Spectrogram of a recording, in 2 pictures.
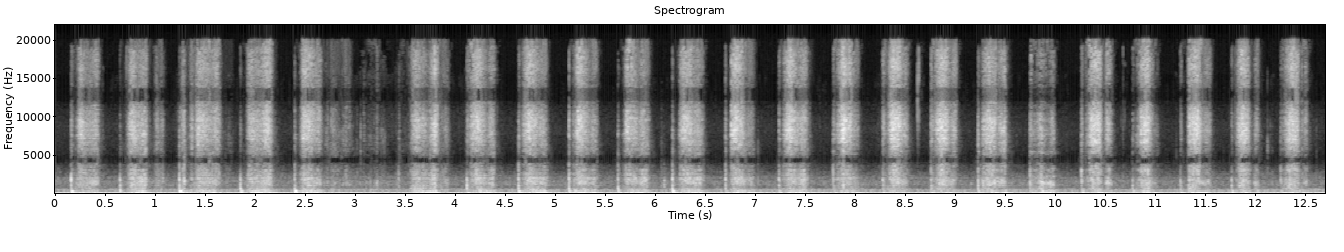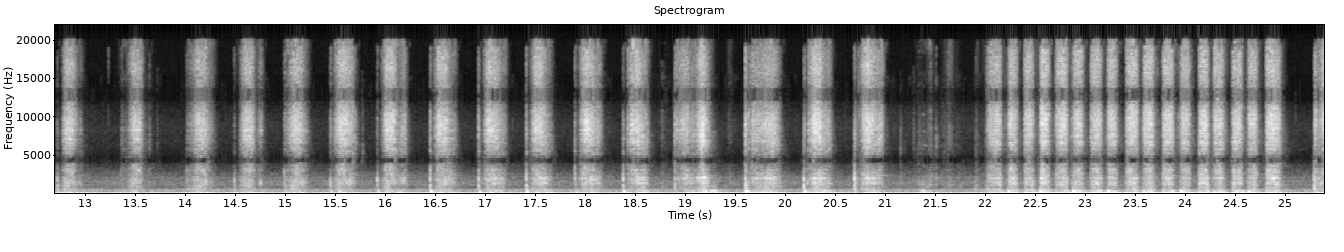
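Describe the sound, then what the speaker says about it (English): A tumbler is sanded by hand with 280 grit sandpaper, giving steady, rhythmic back-and-forth rubbing strokes that repeat close up throughout and speed up toward the end. "I do like using the sandpaper a lot more"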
